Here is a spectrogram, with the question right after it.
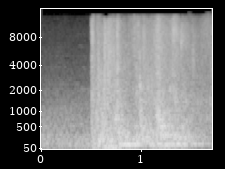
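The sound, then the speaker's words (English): After a brief low hush, a single loud sniper rifle shot, fired out of a window, cracks out abruptly, followed by a long, harsh rumbling tail that holds at full volume until the end. “Preparing to open the door, they wait for the sniper to fire.”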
